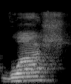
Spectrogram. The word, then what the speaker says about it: gouache: knowledge sir okay uh actually it's gouache no it's pronounced uh gouache is under the family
